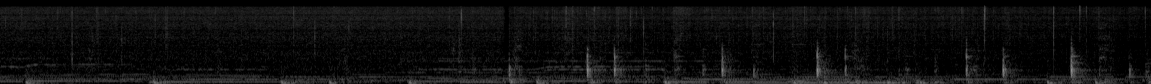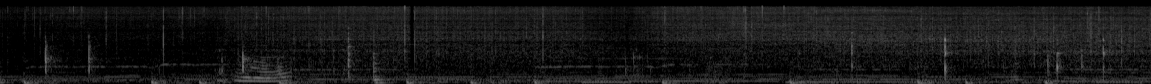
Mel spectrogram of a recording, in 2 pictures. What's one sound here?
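Onions sizzle in hot oil in a pan.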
